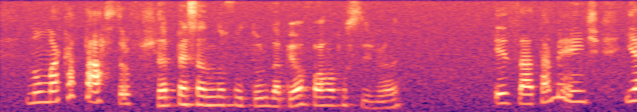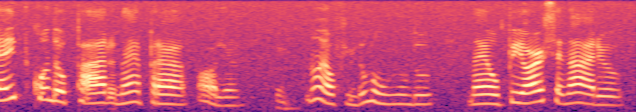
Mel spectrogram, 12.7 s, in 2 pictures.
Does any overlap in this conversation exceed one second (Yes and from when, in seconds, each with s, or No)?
No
